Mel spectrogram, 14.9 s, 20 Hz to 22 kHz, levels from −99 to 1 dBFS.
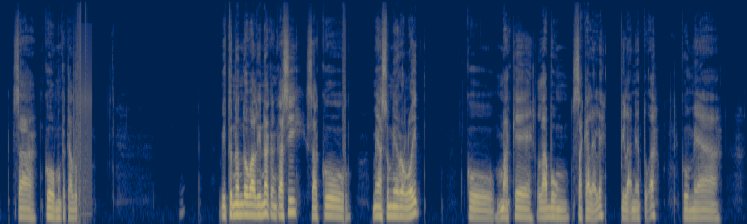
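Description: Speech with an intermittent contact fault: a loose connection briefly opens at 1.47–1.89 s, dropping sound for about 295 ms, and again at 6.86–6.92 s for about 37 ms just before "mea sumero loit". Each dropout has crackle at its edges and faint hiss underneath.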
